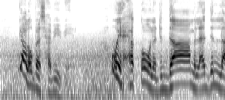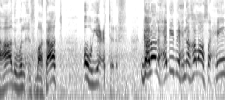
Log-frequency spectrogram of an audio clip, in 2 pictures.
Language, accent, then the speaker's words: Arabic; Kuwait; طبعا هو مسوي نفس سالفة خالد الذيب عندنا في الكويت.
